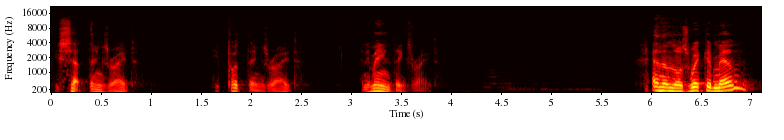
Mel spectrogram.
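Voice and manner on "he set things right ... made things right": soft emphasis. Real, not acted. Preacher drops to soft emphasis.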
